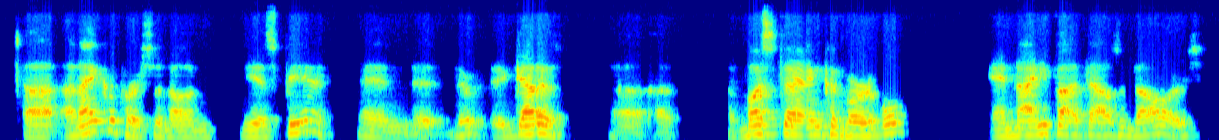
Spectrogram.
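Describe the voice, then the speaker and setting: A man with a Tennessee accent speaks at a moderate pace in a fairly high pitch. His pitch varies an ordinary amount, and he leaves long, frequent pauses. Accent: Southern US (Tennessee). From US South, Memphis. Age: 70s. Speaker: sports columnist. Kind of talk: interview storytelling. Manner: halting, many fillers and repeats.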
